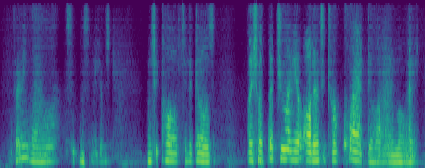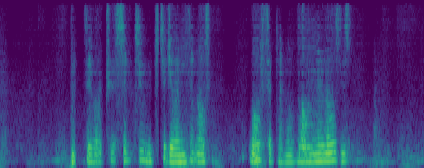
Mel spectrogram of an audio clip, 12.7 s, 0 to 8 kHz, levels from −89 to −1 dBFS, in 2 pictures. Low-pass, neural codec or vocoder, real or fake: 7.2 kHz; codec, 44.1 kHz, 0.9 kbps, DAC; fake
